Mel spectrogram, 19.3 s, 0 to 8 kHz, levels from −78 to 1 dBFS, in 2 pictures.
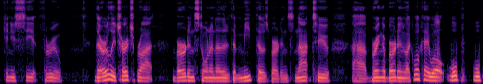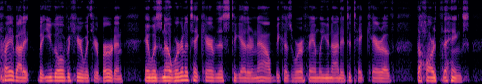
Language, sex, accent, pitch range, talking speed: English, male, American, 110-125 Hz, 195 wpm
